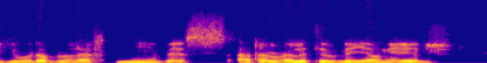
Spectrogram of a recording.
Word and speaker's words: Nevis: And it's pronounced Nevis. Yes. Not Nevis.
